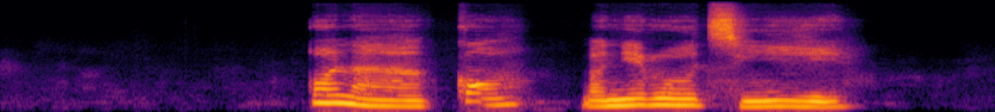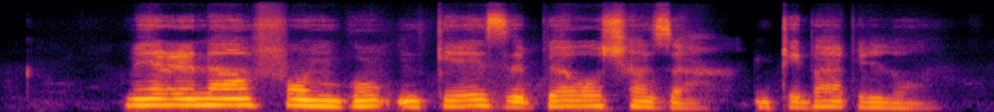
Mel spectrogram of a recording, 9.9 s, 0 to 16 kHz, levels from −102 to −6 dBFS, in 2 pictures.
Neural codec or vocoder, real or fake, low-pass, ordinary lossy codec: codec, 44.1 kHz, 2.6 kbps, DAC; fake; 14.4 kHz; none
